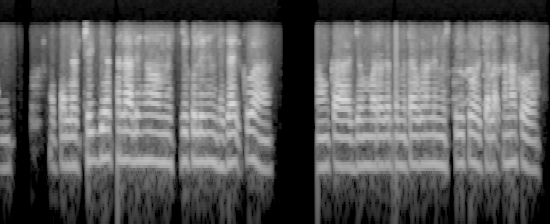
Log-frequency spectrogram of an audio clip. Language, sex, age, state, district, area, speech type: Santali, male, 18-30, West Bengal, Bankura, rural, conversation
